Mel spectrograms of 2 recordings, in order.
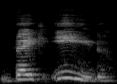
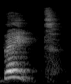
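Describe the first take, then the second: First: The word has two syllables ending in eed. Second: The word is one syllable ending in t. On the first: The speaker calls it wrong. "That doesn't sound right" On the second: The speaker calls it right. "we would say"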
